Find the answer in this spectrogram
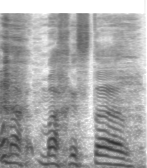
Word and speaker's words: Majestad: Well, you could say Majestad. Ooh, I like that better. I like that a lot better. You have to roll your R's and, and pull that J.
